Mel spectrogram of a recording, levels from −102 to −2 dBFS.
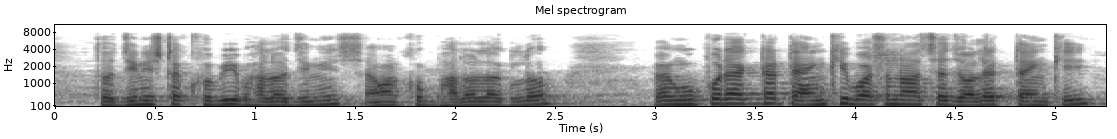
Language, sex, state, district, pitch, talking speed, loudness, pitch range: Bengali, male, West Bengal, North 24 Parganas, 155 Hz, 195 wpm, -24 LUFS, 140-170 Hz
